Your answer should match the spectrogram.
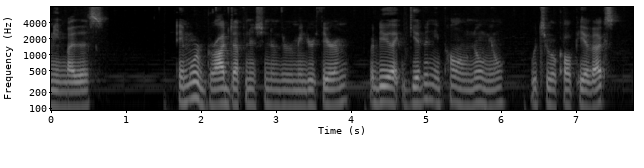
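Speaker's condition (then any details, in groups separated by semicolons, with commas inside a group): No condition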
